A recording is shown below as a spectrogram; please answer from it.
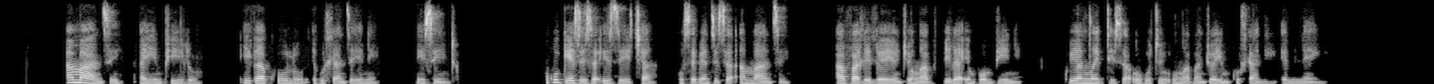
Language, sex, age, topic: North Ndebele, female, 18-24, health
